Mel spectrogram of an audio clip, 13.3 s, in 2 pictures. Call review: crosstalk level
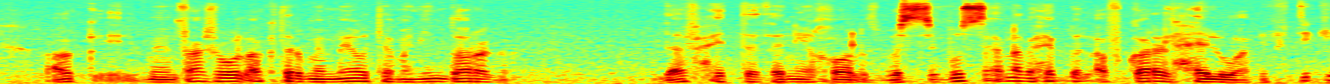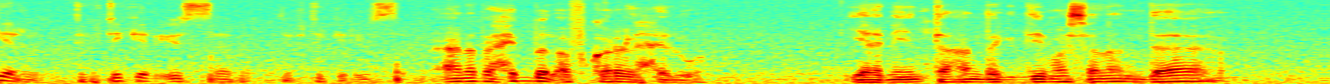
none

